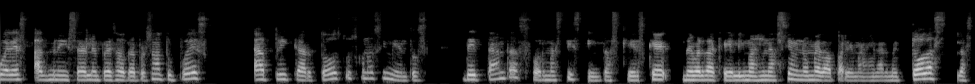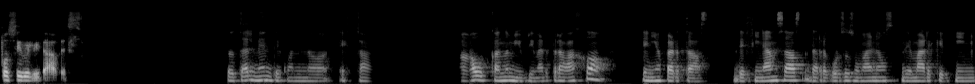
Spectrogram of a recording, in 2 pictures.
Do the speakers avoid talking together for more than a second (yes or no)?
yes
